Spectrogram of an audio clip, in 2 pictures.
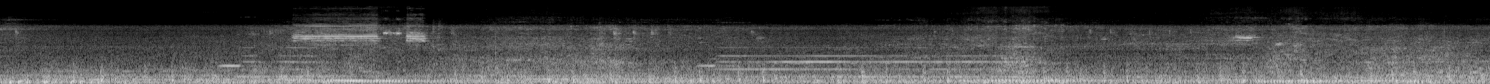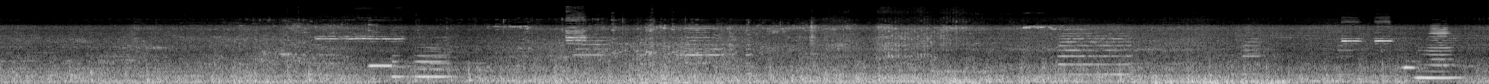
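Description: Indian Railways passenger train of coaches rolling past on the tracks close by: a steady rumble of wheels on rail. A train horn sounds for about three seconds a quarter of the way in, and short high wheel squeals break in here and there.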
